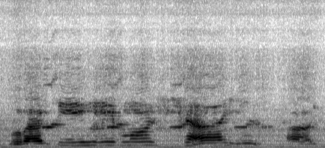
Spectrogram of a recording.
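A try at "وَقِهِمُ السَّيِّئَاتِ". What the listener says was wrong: Mat arifnya kurang. mata aritnya kurang. Qaf sama H pendek Ibu.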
